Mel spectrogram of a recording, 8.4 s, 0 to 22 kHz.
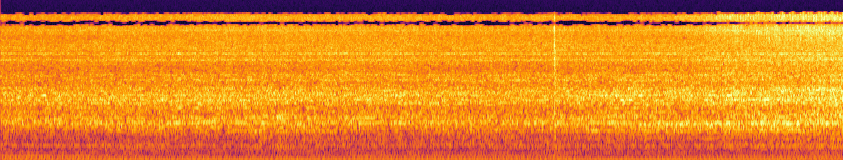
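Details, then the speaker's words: Chevrolet Celta, 157,000 km, idling: steady rough roar like a bad bearing, louder when the engine warms up; teardown confirmed the A/C compressor bearing is very bad and worsening. "de fato o rolamento do compressor do ar-condicionado está está ruim na verdade está muito ruim"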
